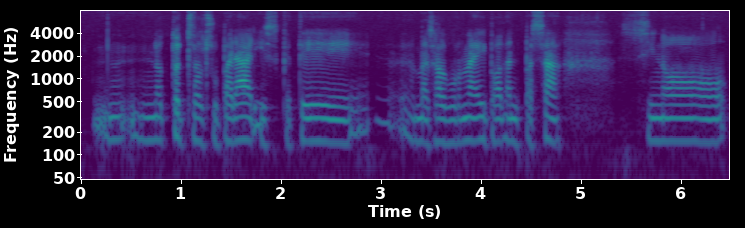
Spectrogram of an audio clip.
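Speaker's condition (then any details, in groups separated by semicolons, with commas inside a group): No condition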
